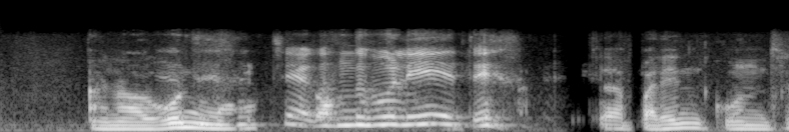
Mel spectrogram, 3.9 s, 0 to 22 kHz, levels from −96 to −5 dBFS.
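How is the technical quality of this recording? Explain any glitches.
The recording has one clear glitch, a long stretch where the speech is pushed far down.

Speech suppressed in double talk, from 1.12 to 3.20 s: the level collapses for roughly two seconds, dropping very deeply, by around 40 dB at its worst, so the speech nearly vanishes. The likely cause is an echo canceller that heard both ends talking at once, could not tell the local talker from loudspeaker echo, and suppressed everything. Throughout the clip, the call path's 8 kHz bandwidth limits the top end.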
